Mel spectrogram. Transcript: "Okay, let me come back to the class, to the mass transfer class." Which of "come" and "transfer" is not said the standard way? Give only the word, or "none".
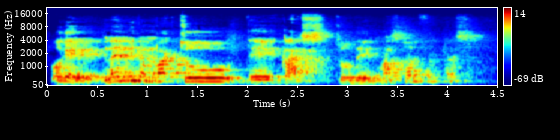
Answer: transfer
